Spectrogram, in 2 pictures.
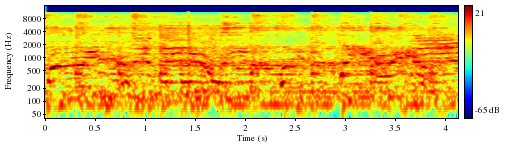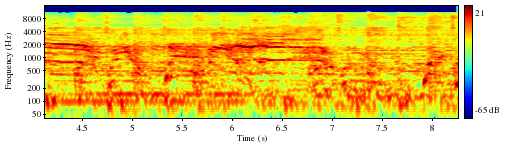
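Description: A punk band playing loud live: electric guitar, bass and drums with vocals over them, recorded from among the audience in a small club.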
